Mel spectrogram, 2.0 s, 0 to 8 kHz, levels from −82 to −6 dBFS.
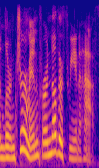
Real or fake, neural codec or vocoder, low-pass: real; none; 7.2 kHz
